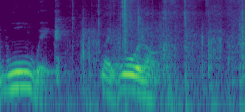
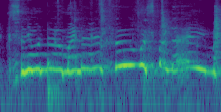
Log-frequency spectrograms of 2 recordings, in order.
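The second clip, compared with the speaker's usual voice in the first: mock bewildered; 6 dB louder than usual.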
